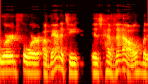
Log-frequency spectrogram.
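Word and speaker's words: הבל: The Hebrew word for a vanity is hevel, but it's spelled with a B. So H-E-B-E-L, soft B, pronounced hevel.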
